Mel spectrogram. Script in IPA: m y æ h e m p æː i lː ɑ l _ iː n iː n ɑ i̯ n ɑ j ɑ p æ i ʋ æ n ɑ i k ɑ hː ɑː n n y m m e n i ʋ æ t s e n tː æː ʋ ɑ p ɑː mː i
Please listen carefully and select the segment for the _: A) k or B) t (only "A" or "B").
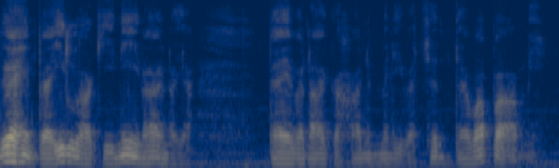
A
